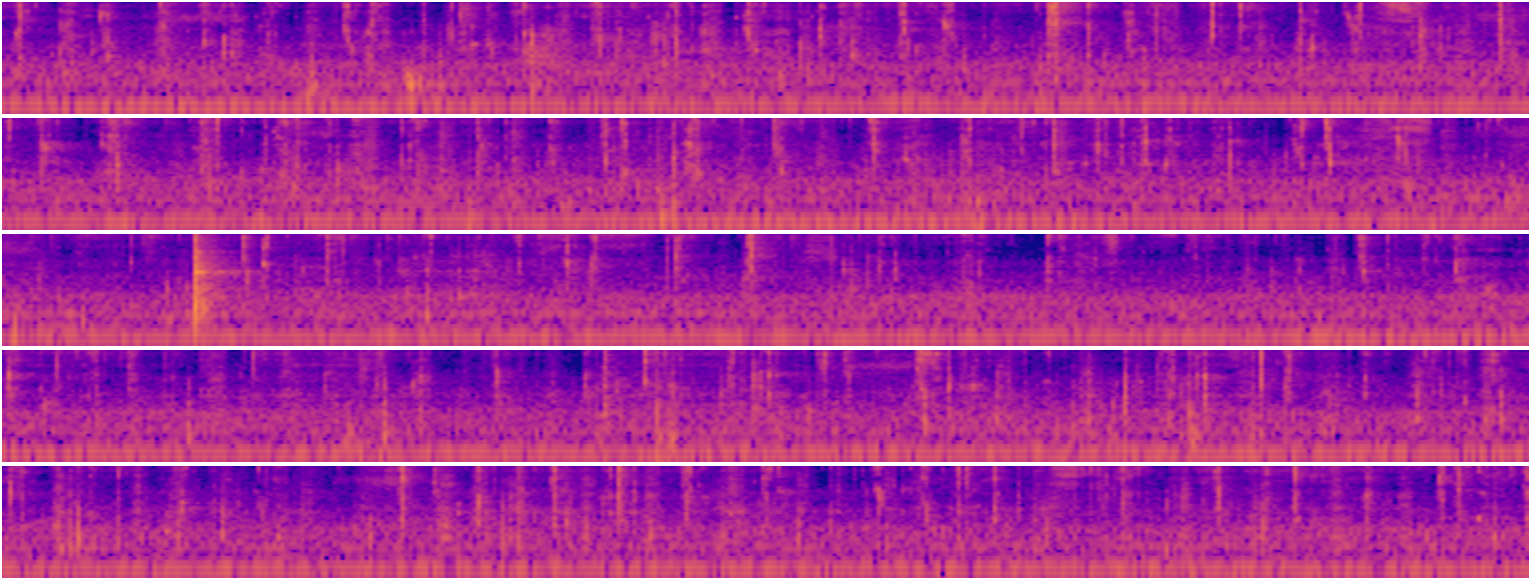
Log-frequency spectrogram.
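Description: People chewing and biting chicken biryani and tangdi kabab (chicken drumsticks) eaten by hand: wet chewing with many small clicks and smacks, and one sharper click about twelve seconds in. A steady low hum sits underneath.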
